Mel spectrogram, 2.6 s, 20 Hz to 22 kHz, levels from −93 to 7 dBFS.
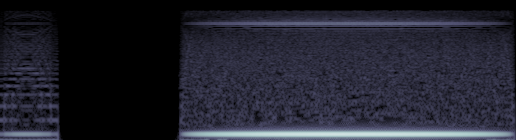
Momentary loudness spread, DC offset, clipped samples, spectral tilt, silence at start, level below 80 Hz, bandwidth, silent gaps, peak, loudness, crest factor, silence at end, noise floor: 10 LU; under 0.1%; under 0.1%; -9 dB/octave; 0.95 s; -66 dBFS; 12 kHz; none; -6 dBFS; -13 LUFS; 8 dB; 0.05 s; under -90 dBFS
